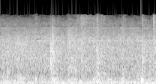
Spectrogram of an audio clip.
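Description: Footsteps at a steady walking pace, a knock about every half-second, over a steady low hum.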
